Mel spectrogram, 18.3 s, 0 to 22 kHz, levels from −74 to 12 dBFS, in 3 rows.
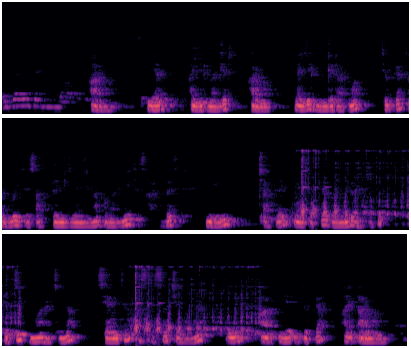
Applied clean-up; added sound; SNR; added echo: classical method WPE with log-MMSE.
